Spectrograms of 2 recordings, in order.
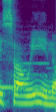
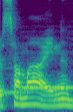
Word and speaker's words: Samhain: Uh, happy Samhain or Samhain, depending which pronunciation you pick.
